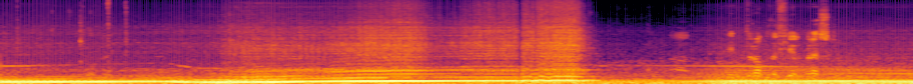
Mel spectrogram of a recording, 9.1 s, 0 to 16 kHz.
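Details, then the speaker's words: 2012 Mercedes C63, 193k km, supercharger installed, 5th gear pull under boost to 80 km/h: engine pitch rises then cuts out abruptly mid-pull; fuel pressure seen dropping, pressure switch suspected. "That's why it cut. Yeah."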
